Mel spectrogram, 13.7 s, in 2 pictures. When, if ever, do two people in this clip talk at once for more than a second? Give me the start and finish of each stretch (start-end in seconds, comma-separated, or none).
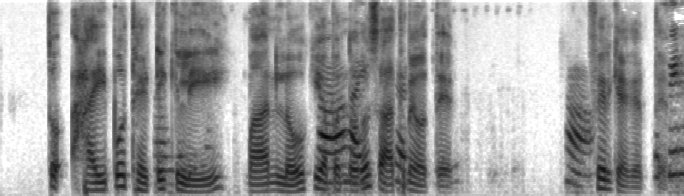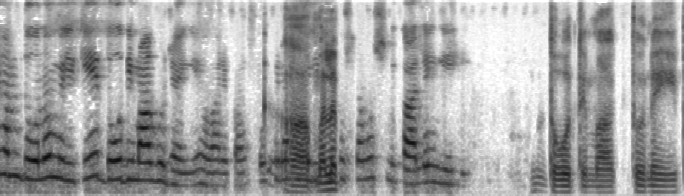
3.2-4.5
